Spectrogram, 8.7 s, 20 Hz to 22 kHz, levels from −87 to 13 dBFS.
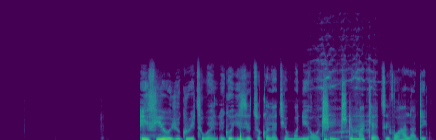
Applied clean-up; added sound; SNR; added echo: neural mask model RNNoise.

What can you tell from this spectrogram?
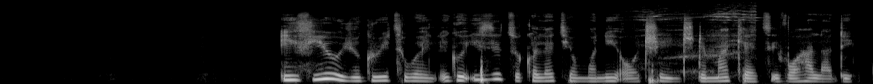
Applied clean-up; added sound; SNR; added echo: none; Cutlery, silverware; 14 dB; none.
